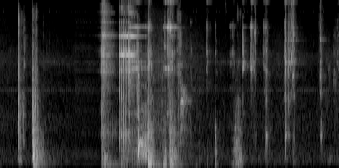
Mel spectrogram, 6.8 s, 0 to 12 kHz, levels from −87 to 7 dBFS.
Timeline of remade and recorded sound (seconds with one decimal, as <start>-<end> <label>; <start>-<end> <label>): 0.0-1.5 recorded; 1.5-2.1 remade; 2.1-6.8 recorded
